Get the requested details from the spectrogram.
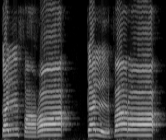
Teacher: را کو پر کرتے ہوئے ہم الف مدہ کریں گے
